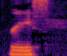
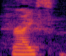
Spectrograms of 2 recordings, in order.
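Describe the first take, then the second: First: The vowel sounds like the one in 'piece'. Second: The vowel sounds like the one in 'nice'. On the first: The speaker calls it right. "his name is pronounced Reese" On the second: The speaker calls it wrong. "Rice Rice Hand is in my mind"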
